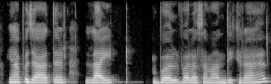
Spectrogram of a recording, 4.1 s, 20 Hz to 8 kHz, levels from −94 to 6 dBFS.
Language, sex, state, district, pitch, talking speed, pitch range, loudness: Hindi, female, Jharkhand, Deoghar, 220 Hz, 145 wpm, 215-240 Hz, -16 LUFS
